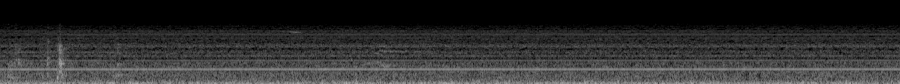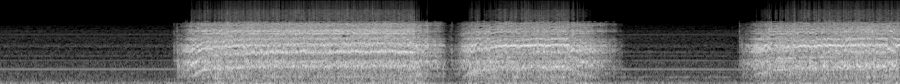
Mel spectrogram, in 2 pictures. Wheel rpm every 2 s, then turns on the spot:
0, 0, 0, 0, 0, 70, 190, 100, 90.
none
